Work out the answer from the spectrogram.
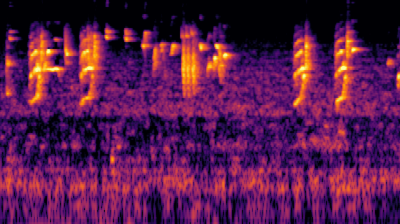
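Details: Singing duel between two caged male European goldfinches, an older bird and a two-year-old. Short bursts of sharp tinkling chirps and twitters, separated by brief gaps, with a steady low hum behind.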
